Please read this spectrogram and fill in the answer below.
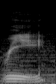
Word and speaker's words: Re: It's not pronounced Ray, it's pronounced Re.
